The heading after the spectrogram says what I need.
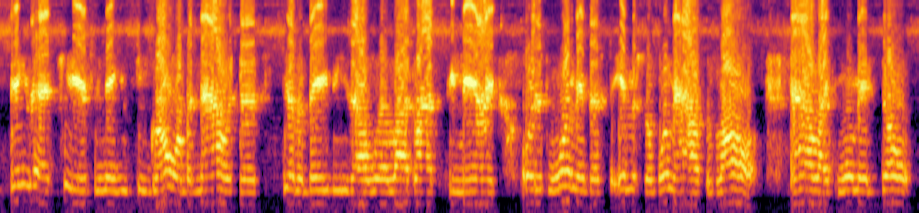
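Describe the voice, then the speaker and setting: A woman's voice: lowish voice, bright, forceful tone, rough recording. A young woman giving earnest interview answers as a guest, repeating key phrases for emphasis. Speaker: interview guest, youth activist.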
